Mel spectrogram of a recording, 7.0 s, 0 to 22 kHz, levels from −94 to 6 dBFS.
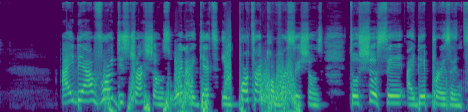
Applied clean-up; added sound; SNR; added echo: classical method Wiener filter.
